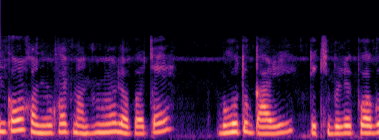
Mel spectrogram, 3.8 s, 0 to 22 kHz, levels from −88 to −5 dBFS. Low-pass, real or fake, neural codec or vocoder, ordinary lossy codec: none; fake; codec, 16 kHz, 4 kbps, FreqCodec, smaller model; none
